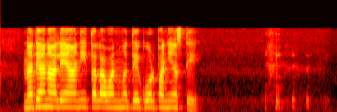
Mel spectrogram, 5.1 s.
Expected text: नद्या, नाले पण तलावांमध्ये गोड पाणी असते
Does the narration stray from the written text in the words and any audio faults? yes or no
yes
